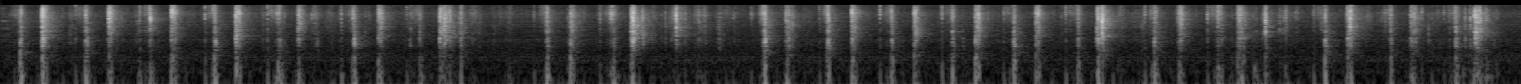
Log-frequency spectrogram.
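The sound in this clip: A deck of tarot cards is shuffled over and over, giving many crisp, papery slaps and riffles in a quick, fairly even rhythm with no talking.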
